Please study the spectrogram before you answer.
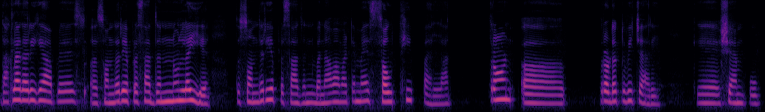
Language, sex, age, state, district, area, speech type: Gujarati, female, 30-45, Gujarat, Surat, rural, spontaneous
